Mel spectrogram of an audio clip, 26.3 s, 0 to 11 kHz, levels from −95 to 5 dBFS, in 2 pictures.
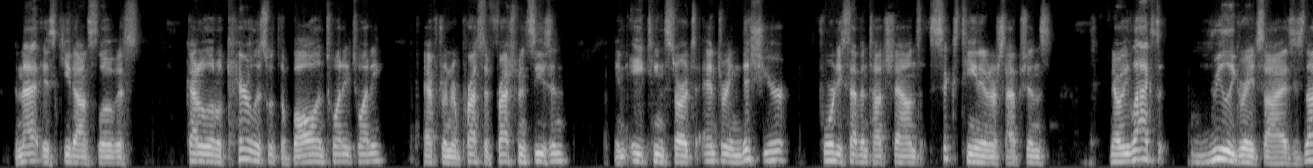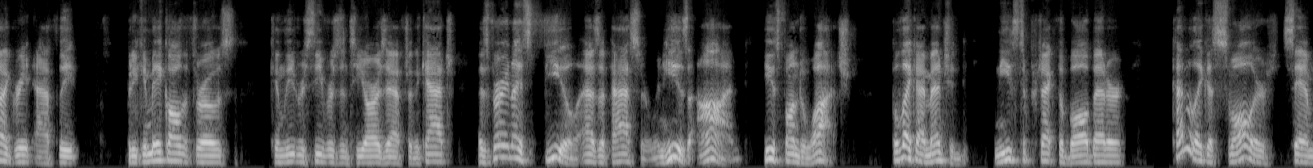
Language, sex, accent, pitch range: English, male, American, 120-145 Hz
